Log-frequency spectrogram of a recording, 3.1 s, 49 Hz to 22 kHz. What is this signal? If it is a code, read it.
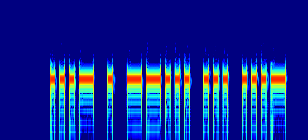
Morse code, heard as a keyed tone, about 25 wpm, 700 Hz. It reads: VE7SV
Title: DXCC-100 Call Signs - 5 Characters - 25wpm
